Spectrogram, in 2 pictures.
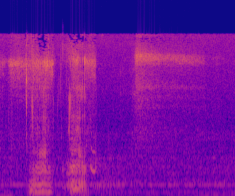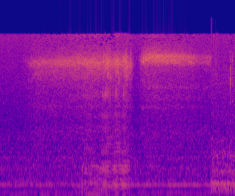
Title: Snoring French bulldog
